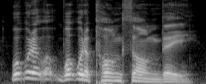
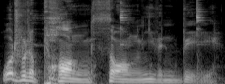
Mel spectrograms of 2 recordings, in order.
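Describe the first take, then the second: First: Put-on posh British accent. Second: Put-on British accent. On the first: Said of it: "come off as a little bit like an Aussie instead". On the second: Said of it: "various British accents".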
